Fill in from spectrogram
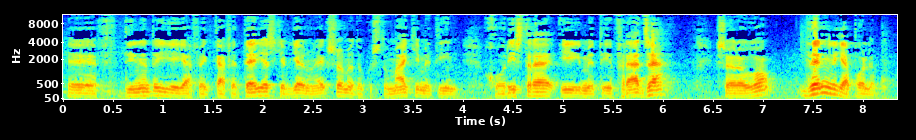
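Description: A male preacher giving a sermon who tells a story with lively delivery and talks straight to his congregation. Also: sits low, slightly rough.

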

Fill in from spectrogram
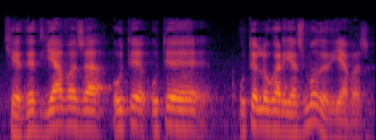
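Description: A man's voice: mid-range voice, animated. A middle-aged man preaching a fervent testimony sermon, often calling out to his beloved brethren. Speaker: church preacher giving testimony.

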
